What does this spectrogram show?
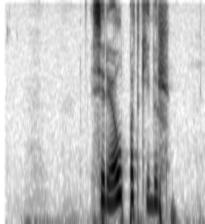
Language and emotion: Russian, neutral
